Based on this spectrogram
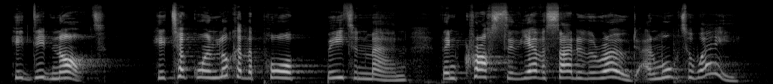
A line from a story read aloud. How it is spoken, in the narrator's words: said Jesus firmly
